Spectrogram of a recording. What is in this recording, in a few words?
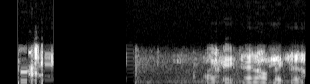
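Dispatch 1, P25; wake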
